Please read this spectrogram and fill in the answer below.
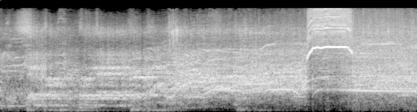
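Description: A large choir singing as loud crowd cheering builds over it. A shrill whistle cuts through near the end: it rises, holds for about half a second, and falls away.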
